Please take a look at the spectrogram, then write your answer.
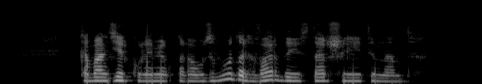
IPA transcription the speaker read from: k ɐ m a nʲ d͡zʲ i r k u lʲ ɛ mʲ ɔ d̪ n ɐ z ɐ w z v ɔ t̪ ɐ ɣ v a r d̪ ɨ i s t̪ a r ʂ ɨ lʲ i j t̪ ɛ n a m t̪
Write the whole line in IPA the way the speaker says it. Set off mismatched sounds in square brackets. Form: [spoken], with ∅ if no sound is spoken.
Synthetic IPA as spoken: k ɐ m a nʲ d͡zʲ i r k u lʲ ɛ mʲ ɔ [t̪] n ɐ [ɣ] ɐ w z v ɔ [d̪] ɐ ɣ v a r d̪ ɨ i s t̪ a r ʂ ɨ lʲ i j t̪ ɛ n a [n] t̪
